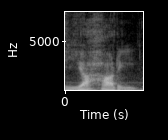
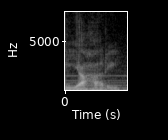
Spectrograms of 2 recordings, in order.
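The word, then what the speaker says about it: やはり: also sometimes is red uh well read or pronounced as yahari uh I think you have Pari is more common but some people say yahari in fact I might start to I kind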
